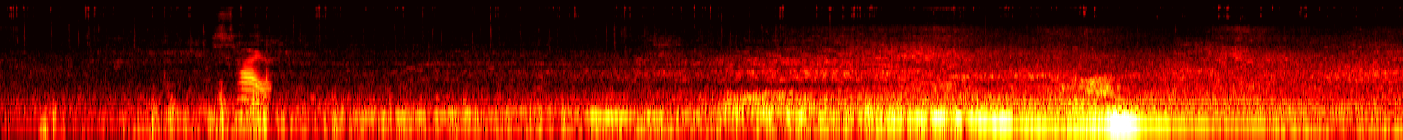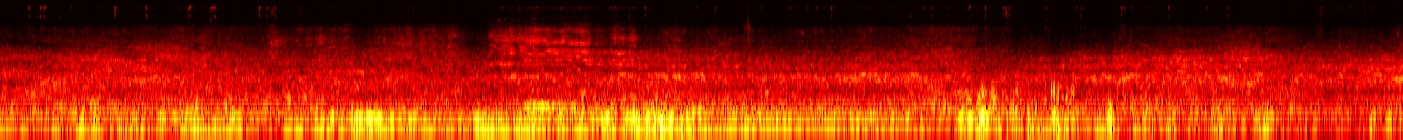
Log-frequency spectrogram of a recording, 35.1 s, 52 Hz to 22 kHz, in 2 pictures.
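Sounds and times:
vehicle engine passing by: 0:07.6 - 0:16.4.

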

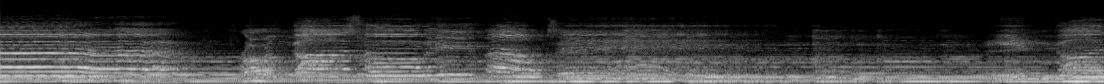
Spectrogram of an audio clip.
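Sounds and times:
woman and man singing gospel: 0:00.0 - 0:08.1, 0:09.8 - 0:11.0.

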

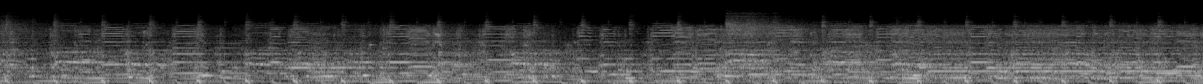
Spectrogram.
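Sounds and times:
electric guitar: 0:00.0 - 0:12.0
pop backing track with drum beat: 0:00.0 - 0:12.0.

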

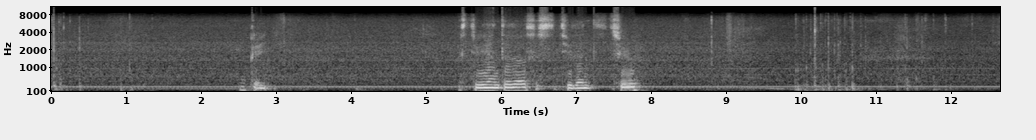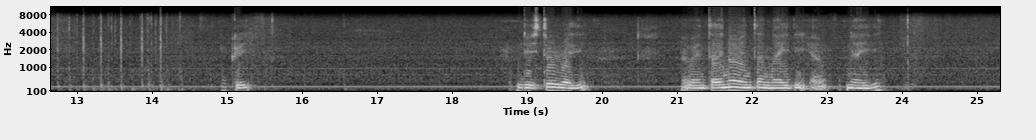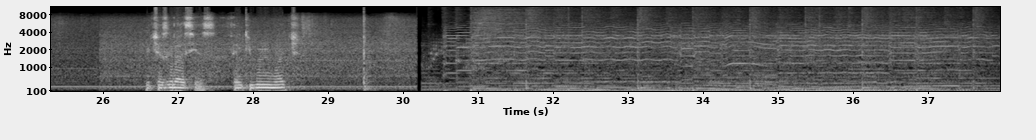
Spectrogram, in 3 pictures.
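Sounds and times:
steady low hum: 0:00.0 - 0:37.9.

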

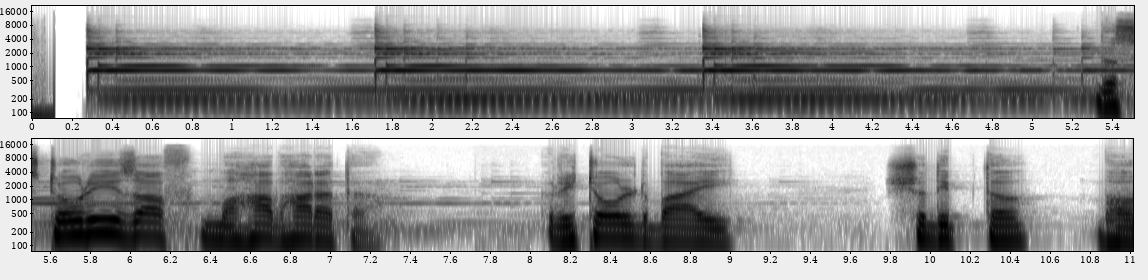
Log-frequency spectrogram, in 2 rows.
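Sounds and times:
bell-like struck tones: 0:00.3 - 0:09.5.

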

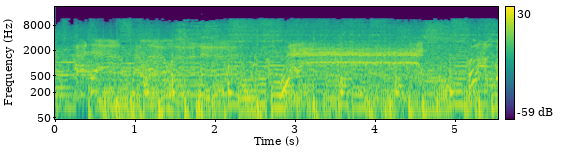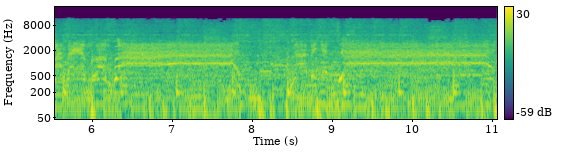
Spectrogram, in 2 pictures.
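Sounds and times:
bass guitar: 0:00.0 - 0:11.0
drum kit: 0:00.0 - 0:11.0
live band playing: 0:00.0 - 0:11.0
singer yelling: 0:00.4 - 0:11.0.

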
